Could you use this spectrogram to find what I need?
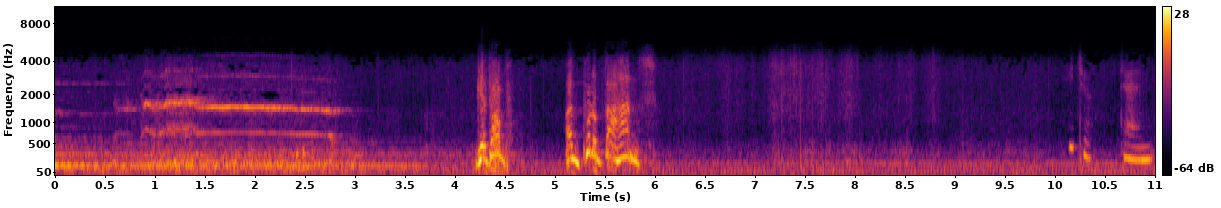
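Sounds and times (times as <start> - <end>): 
rooster crowing: 0.0 - 3.2
low rumbling noise: 0.0 - 10.9
speech: 4.2 - 6.1, 10.2 - 10.9.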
